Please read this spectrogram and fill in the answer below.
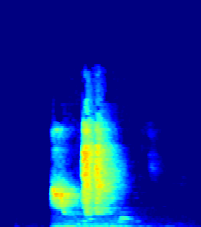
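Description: A short, loud hissing mouth sound made right at a lavalier microphone, in two quick parts about half a second in.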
